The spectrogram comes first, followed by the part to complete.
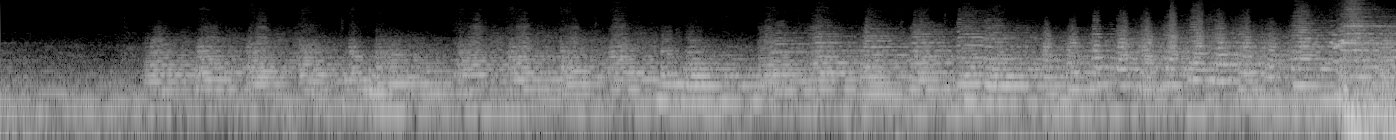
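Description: Orchestral music: brass, horns and trombones, playing a melody over sustained low notes, slowly growing louder.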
